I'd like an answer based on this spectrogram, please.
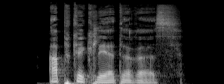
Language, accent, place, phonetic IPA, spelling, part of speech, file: German, Germany, Berlin, [ˈapɡəˌklɛːɐ̯təʁəs], abgeklärteres, adjective, De-abgeklärteres.ogg
- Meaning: strong/mixed nominative/accusative neuter singular comparative degree of abgeklärt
